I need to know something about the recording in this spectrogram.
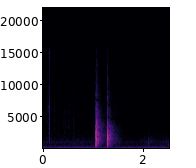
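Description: A hard plastic card holder clicks as a hand picks it up off a table.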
